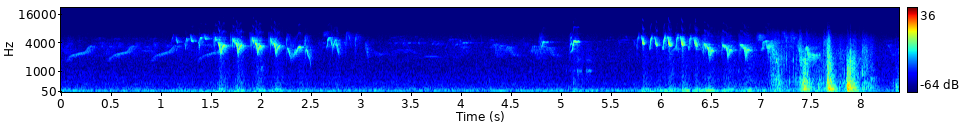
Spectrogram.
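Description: Birds chirping and singing in quick trilled runs, with a few dull thuds near the end.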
